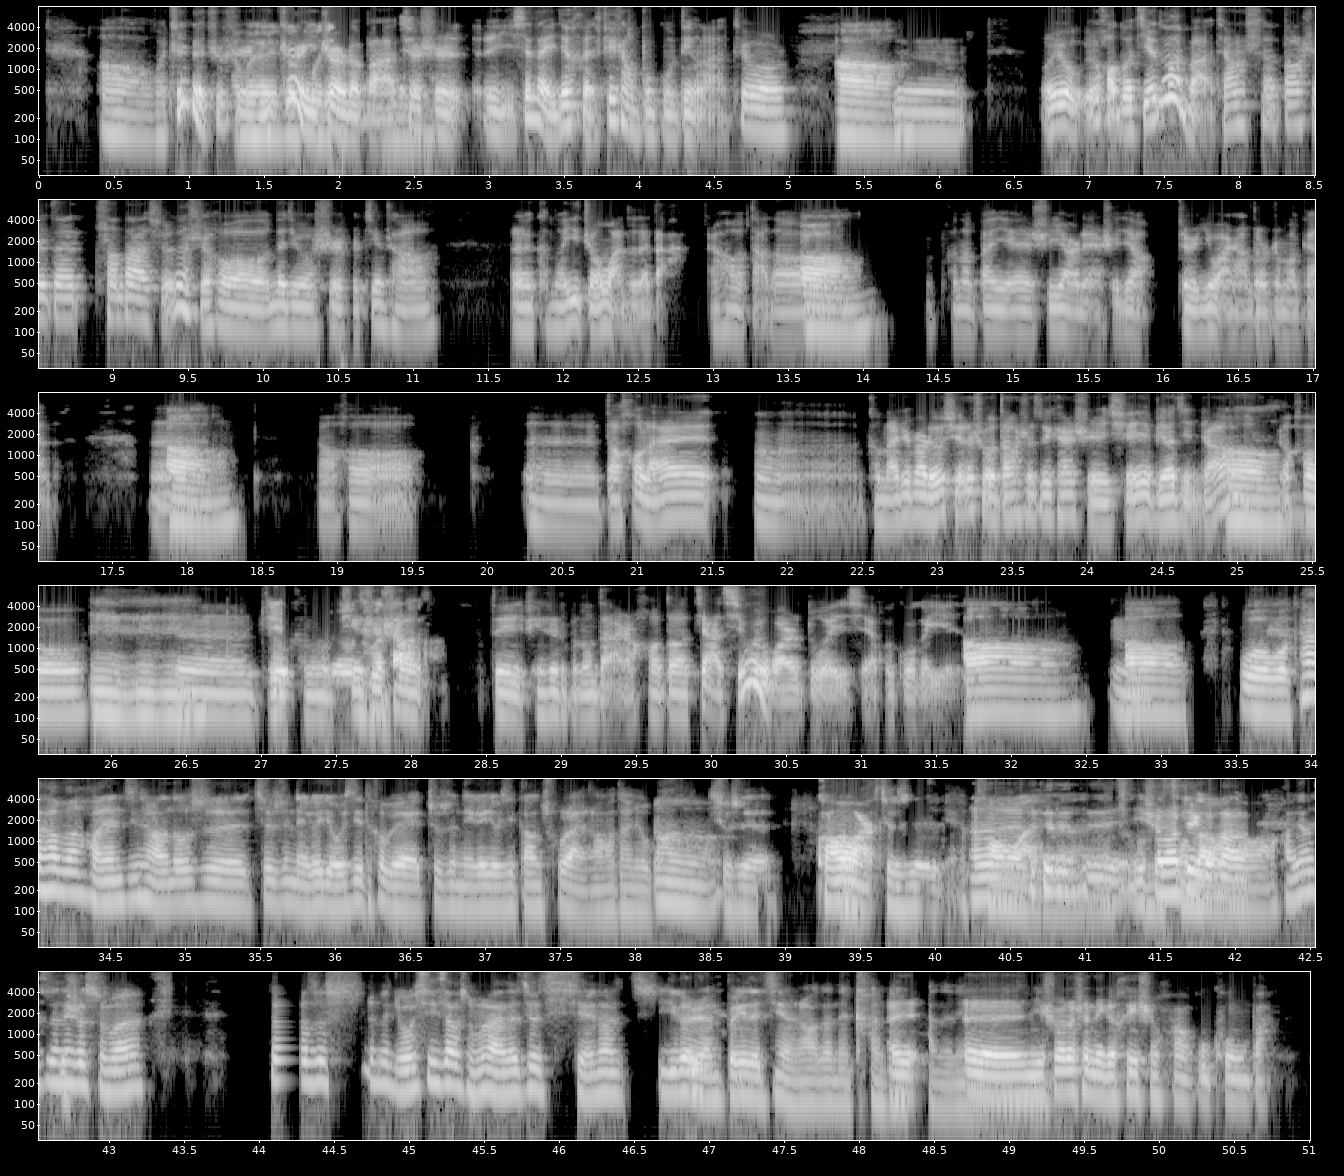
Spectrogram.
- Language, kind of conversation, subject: Chinese, unstructured, 你觉得玩游戏会让人上瘾吗？
- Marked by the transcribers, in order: other background noise; teeth sucking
